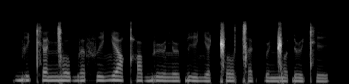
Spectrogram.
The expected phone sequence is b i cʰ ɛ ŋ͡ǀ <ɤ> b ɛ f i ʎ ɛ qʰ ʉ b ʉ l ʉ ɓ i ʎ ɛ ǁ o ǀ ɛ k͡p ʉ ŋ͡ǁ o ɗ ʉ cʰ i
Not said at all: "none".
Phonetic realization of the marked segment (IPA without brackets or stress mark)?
o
